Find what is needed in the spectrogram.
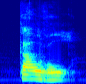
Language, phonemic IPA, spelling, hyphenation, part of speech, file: Dutch, /ˈtaːl.rɔl/, taalrol, taal‧rol, noun, Nl-taalrol.ogg
- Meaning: category of people who speak a certain (official) language (Dutch, French or German in the case of Belgium); a list or file categorising people according to language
